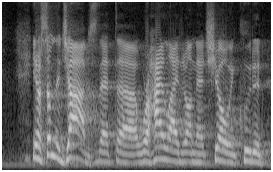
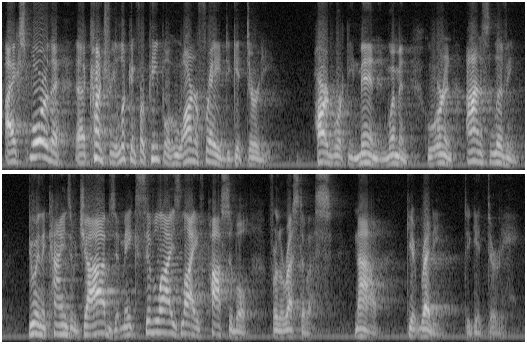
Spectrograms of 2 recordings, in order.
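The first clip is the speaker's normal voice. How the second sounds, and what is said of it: Deep-voiced impression of Mike Rowe. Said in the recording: “Mike Rowe ... he had this great deep voice. ... I can't imitate it, but try.”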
